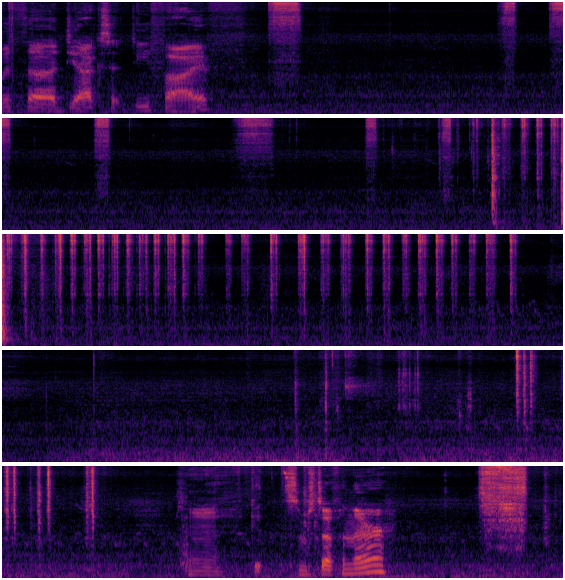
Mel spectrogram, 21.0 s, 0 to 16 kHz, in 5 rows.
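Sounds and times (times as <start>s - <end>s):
aerosol spray hissing: 2.0s - 2.3s
sharp clicks: 7.1s - 12.4s, 14.8s - 17.7s.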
